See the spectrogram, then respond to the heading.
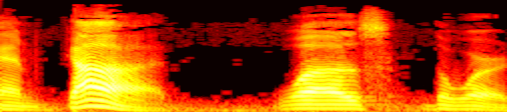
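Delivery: "God" punched loud and stressed hard.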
